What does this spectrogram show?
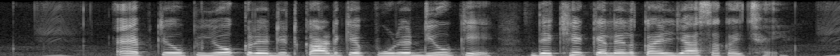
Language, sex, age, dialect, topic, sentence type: Magahi, female, 31-35, Western, banking, statement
